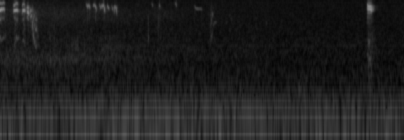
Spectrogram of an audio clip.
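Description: Eurasian treecreeper giving very high, thin, sibilant 'srrih' notes, a few in quick succession at the start and one more after a pause; otherwise quiet.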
